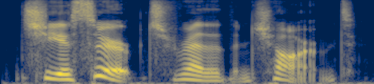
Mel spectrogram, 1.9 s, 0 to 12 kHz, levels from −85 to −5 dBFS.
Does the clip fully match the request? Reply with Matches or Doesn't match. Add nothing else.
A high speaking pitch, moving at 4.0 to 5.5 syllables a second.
Doesn't match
